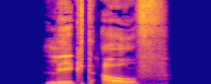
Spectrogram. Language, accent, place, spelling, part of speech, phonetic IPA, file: German, Germany, Berlin, legt auf, verb, [ˌleːkt ˈaʊ̯f], De-legt auf.ogg
- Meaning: inflection of auflegen: 1. third-person singular present 2. second-person plural present 3. plural imperative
